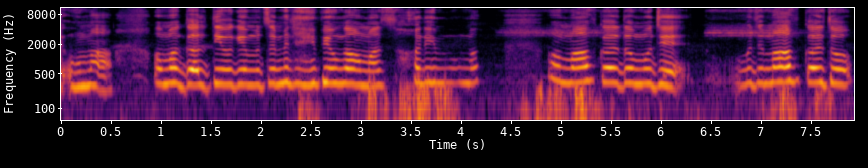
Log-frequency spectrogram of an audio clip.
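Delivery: husband pleading at the locked door; pleading apology. Retold or imitated. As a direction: beg her through the door. Knocking, begging wife's forgiveness.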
